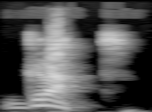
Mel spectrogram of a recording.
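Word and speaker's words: град: Γκραντ. Γκραντ σημαίνει πόλη. Συνήθως προφέρεται γκράτ.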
